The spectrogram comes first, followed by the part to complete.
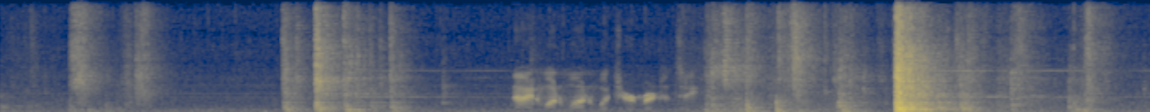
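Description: Clicks and knocks from a corded telephone handset being handled, with a short faint voice about four seconds in and a loud knock near the end.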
